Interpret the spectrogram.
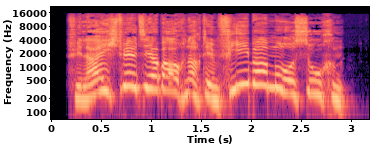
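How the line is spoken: Calling out. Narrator (German): rief er

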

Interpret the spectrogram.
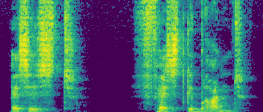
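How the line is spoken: Plain. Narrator (German): sagte der Mann

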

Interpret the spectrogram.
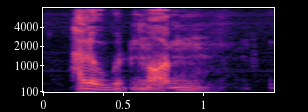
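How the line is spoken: Croaked. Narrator (German): krächzte er

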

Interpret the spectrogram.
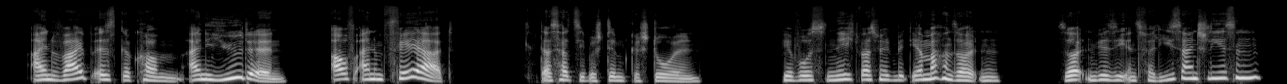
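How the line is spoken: Calling out. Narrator (German): rief entgegen

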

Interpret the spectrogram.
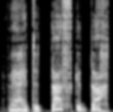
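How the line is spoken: Murmuring. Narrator (German): murmelte Ben

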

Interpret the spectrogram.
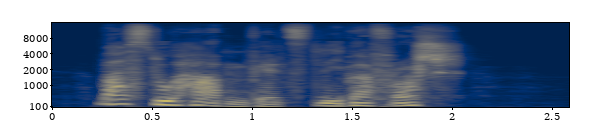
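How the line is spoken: Plain. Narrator (German): sagte

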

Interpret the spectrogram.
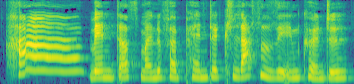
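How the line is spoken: Shout. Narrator (German): schrie Maxe

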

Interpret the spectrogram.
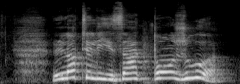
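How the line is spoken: Shrieking. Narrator (German): kreischte Raffaela

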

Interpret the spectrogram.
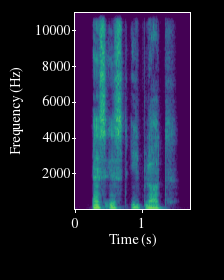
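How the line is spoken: Plain. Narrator (German): sagte sie

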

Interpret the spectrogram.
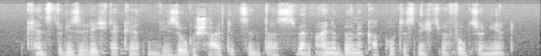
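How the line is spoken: Plain. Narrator (German): fragte

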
